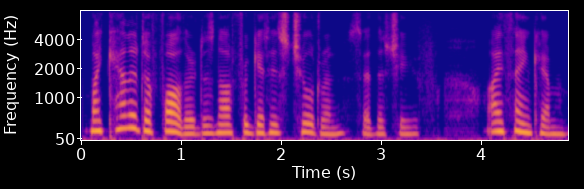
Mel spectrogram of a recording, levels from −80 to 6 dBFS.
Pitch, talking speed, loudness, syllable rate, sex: 190 Hz, 170 wpm, -17 LUFS, 4.7 syllables/s, female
